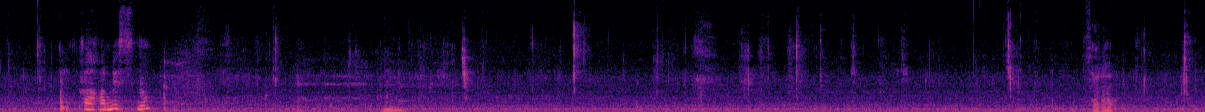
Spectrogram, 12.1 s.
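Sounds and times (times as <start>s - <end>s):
people chewing: 0.0s - 0.7s, 1.6s - 12.0s
steady low hum: 0.0s - 12.0s.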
